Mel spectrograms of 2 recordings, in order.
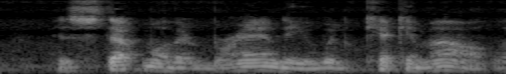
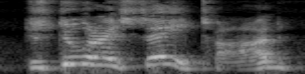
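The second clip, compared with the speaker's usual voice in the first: loud, high furious order; old farmer raging at the boy; 10 semitones higher, 10 dB louder than usual. Acted. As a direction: explode at him. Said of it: "Hiram raged again".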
